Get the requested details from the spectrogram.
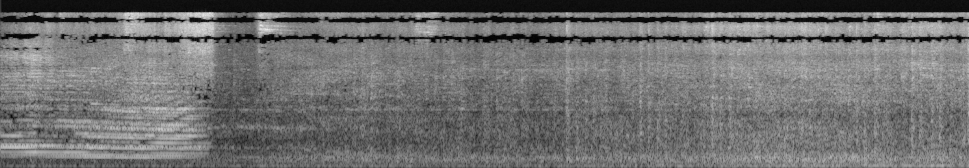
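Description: A freight train rumbles and clatters past on the rails.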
